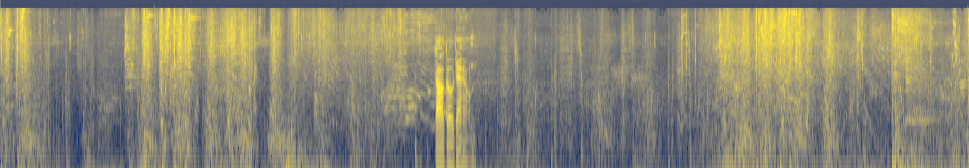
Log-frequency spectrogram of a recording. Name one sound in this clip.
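Gunshots crack repeatedly.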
